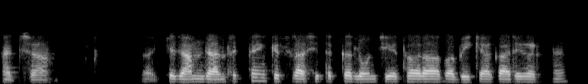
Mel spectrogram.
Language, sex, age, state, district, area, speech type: Hindi, male, 60+, Rajasthan, Jaipur, urban, conversation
